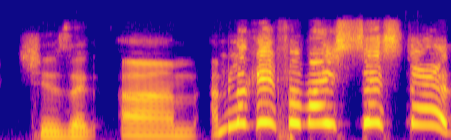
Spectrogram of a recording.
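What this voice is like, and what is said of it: Imitated London accent. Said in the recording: “This is exactly how she sounded, by the way. This isn't a bad impression. ... This is verbatim. ... That's 100%. authentic London accent.”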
